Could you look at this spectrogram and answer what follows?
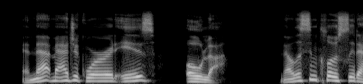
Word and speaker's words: hola: The H is always silent. I mean, always. So it's never, ever hola, it's hola.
